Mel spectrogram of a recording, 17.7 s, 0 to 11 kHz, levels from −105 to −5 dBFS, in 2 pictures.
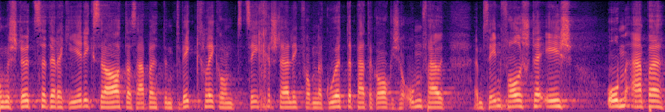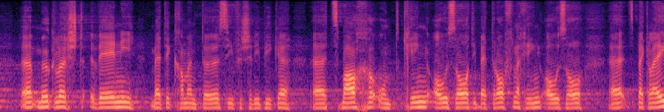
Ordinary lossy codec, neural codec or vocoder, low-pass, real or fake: none; none; none; real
